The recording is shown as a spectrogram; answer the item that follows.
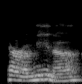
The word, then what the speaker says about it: Taormina: Taormina, but it's next to Mount Etna.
